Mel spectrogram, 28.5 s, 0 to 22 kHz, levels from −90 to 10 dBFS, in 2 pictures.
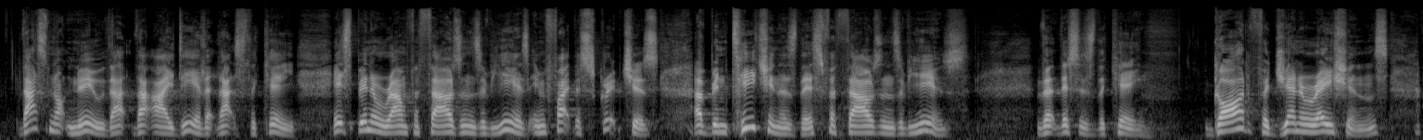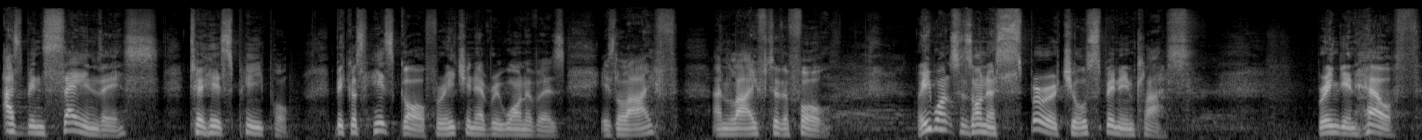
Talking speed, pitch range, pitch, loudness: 150 wpm, 125-170 Hz, 150 Hz, -27 LUFS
